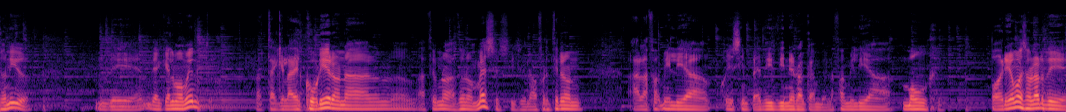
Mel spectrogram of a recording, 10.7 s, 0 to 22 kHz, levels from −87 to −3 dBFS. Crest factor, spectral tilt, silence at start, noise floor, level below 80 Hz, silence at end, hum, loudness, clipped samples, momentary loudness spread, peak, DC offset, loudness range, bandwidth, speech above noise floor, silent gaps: 22 dB; -7 dB/octave; 0 s; -56 dBFS; -76 dBFS; 0 s; none; -33 LUFS; under 0.1%; 16 LU; -12 dBFS; under 0.1%; 4 LU; 14 kHz; 23 dB; none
